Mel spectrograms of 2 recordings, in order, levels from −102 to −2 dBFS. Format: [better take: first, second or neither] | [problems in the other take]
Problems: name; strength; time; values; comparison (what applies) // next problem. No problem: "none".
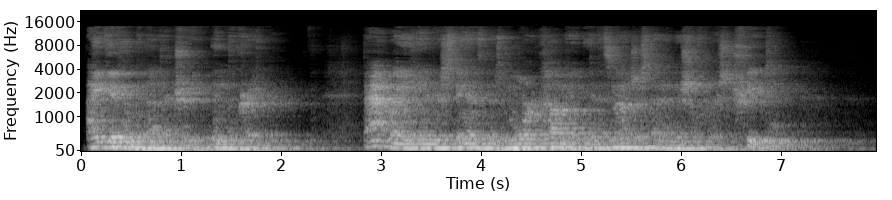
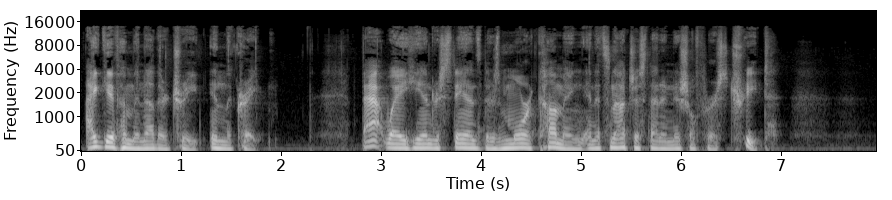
second | off-mic speech; far // room echo; strong; dies away in 1.3 s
